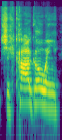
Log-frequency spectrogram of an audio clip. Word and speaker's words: Chicagoan: He was recently nominated for the Men of Excellence Award, the Chicagoan. That's how you say it. He's from Chicago.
